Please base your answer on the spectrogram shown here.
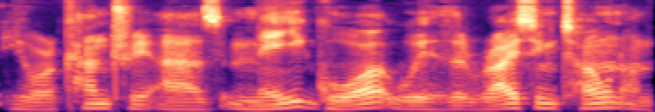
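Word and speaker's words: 美国: We talked about it in episode 26, but to put it very briefly, the third tone is usually a low tone, but many people pronounce it as a rising tone.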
